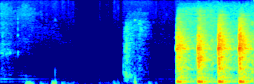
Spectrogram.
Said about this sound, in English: Oh man, I got to knock on the wood because you just fucking never know.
